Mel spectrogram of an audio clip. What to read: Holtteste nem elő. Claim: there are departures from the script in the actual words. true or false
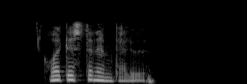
false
